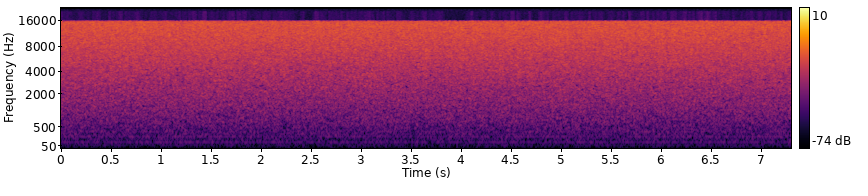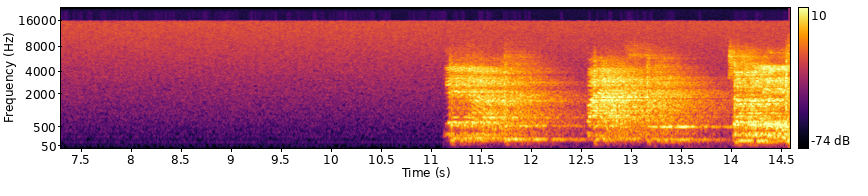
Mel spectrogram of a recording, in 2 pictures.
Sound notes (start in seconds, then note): none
